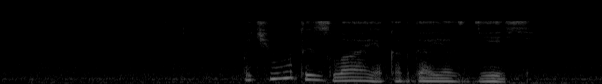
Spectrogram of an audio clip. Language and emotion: Russian, sad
